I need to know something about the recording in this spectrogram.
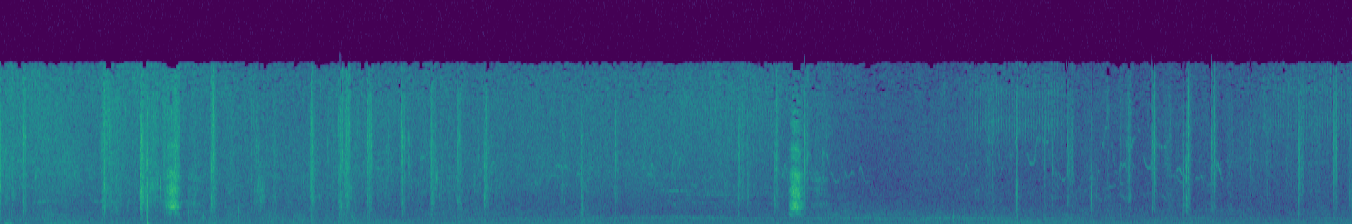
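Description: Light footsteps patter on stone.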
